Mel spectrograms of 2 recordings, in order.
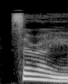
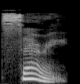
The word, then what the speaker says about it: Sarai: Sarai, not Sari.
